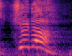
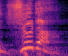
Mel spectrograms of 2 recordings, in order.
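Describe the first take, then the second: First: High, loud summons of Judah; commanding call. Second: Judah called loud and firm; the preacher shows how Jacob called Judah; with authority. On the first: Acted. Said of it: "Say it like he said". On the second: Shown as a demonstration. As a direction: say Judah like a command. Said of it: "Say it with authority".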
